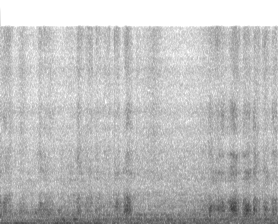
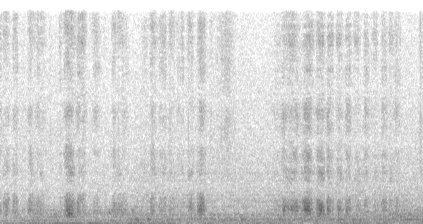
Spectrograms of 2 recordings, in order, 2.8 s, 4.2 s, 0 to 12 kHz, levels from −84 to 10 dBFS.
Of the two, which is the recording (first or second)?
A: second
